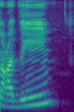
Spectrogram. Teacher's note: عظیم دی، دیکھیں یا ساکن کے بعد وقف کر رہے ہیں میم پر، اس لیے یہاں پر اس کو کھینچ کر پڑھیں گے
